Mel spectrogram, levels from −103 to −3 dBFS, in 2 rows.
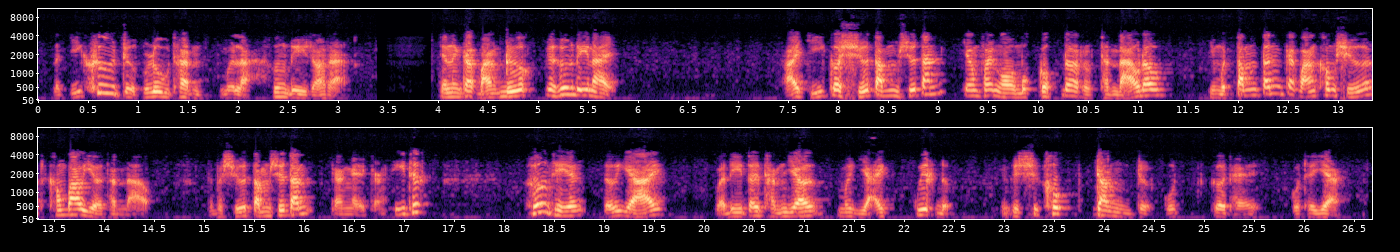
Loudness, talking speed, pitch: -17 LUFS, 195 wpm, 250 Hz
